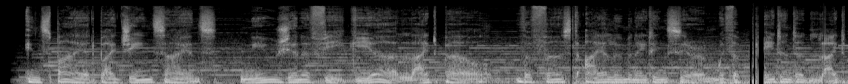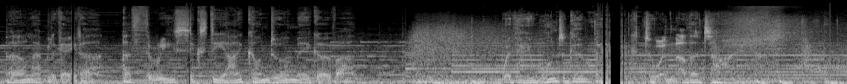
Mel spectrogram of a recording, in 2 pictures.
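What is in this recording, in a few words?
English male; lektoring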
